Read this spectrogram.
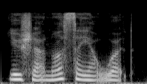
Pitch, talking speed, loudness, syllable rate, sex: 215 Hz, 245 wpm, -15 LUFS, 4.9 syllables/s, female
